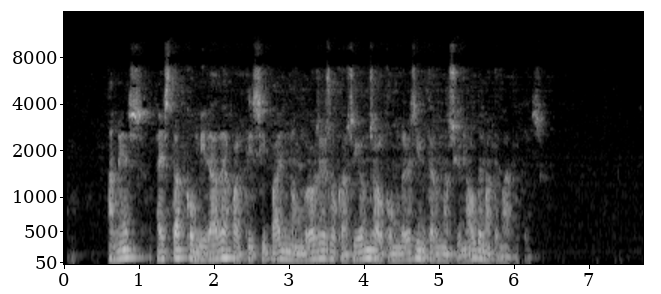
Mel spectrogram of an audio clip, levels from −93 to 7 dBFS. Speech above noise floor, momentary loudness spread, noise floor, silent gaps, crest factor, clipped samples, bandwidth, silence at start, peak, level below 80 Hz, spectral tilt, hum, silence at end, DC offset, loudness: 50 dB; 14 LU; -77 dBFS; none; 20 dB; under 0.1%; 10 kHz; 0.6 s; -10 dBFS; -52 dBFS; -5 dB/octave; none; 1.35 s; under 0.1%; -28 LUFS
